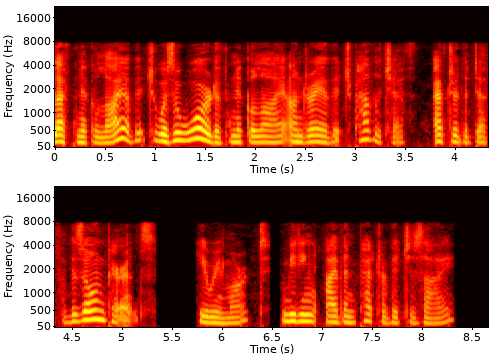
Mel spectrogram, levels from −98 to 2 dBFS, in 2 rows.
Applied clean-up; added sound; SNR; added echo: none; none; none; none.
